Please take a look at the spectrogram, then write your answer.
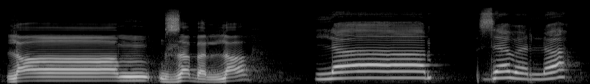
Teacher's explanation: اچھا, لام ناک میں پہلے نہیں جائے, لام آخر میں جائے گی. لا, جب آپ لا پڑھ رہے ہیں تو ناک میں آواز نہیں جانی چاہیے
